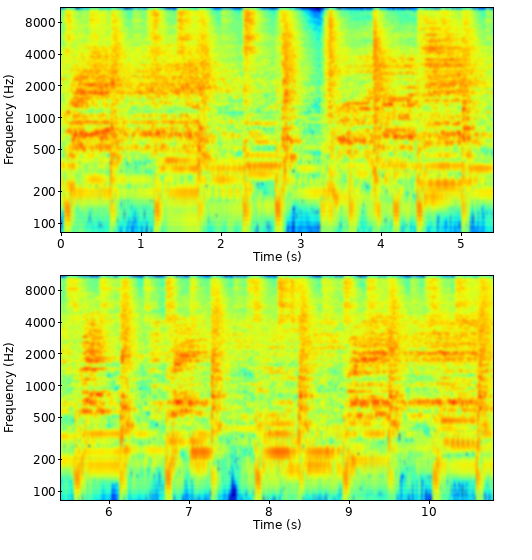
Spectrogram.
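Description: Gospel choir singing in harmony, accompanied by keyboard and a drum kit keeping a steady beat.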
